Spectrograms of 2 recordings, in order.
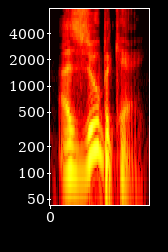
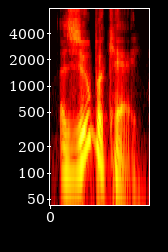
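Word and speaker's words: Azubuike: he acknowledged that yes that was the way it's pronounced in Nigeria here it's there so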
